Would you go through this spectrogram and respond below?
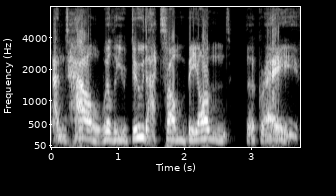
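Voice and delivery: high, slow, booming mad-scientist villain; over-the-top villain voice. Acted. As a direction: ham it up like a mad villain, building to a shout. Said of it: "in a very over-the-top villain voice".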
